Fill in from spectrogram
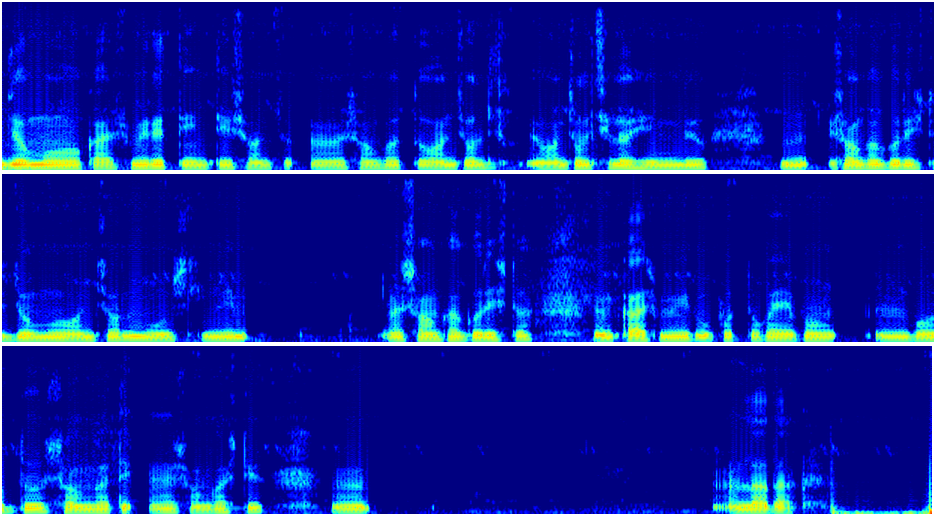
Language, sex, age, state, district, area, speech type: Bengali, male, 18-30, West Bengal, Uttar Dinajpur, urban, read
